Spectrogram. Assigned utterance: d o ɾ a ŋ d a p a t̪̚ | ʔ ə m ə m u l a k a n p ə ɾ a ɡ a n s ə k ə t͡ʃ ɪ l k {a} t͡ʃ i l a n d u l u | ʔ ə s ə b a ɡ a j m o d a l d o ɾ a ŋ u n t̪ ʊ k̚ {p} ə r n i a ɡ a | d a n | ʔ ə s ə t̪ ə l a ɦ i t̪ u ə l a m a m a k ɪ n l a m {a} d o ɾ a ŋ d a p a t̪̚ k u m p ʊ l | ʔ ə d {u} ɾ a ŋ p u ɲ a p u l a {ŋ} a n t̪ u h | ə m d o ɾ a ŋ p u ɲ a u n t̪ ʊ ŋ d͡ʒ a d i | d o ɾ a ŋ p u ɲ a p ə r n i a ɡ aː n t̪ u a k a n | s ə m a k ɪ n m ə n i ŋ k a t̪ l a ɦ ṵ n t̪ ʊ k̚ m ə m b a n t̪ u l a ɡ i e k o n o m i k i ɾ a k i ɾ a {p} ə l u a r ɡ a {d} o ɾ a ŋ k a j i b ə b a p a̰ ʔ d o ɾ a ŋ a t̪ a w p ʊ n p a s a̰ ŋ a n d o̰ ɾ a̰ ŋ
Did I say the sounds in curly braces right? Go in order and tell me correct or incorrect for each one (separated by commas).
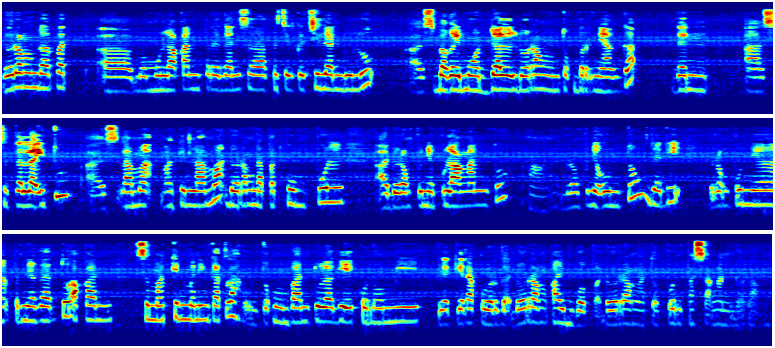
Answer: incorrect, incorrect, correct, incorrect, correct, incorrect, correct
